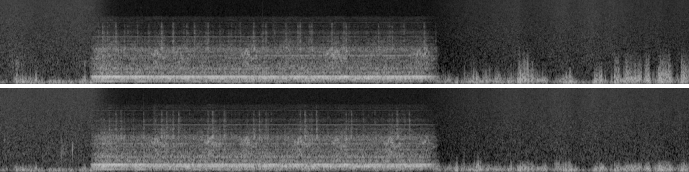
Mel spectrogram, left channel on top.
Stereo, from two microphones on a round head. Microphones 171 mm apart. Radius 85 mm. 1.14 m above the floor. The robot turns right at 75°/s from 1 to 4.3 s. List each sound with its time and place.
Only background noise.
